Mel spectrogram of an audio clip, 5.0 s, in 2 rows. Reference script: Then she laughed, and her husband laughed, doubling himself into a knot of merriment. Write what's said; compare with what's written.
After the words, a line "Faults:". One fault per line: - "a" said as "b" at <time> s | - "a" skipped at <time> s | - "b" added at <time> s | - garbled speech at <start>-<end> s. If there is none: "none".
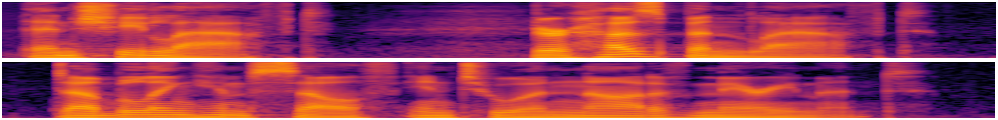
Then she laughed, her husband laughed, doubling himself into a knot of merriment.
Faults:
- "and" skipped at 0.8 s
